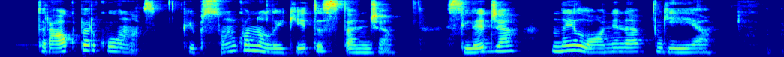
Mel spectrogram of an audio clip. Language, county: Lithuanian, Kaunas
